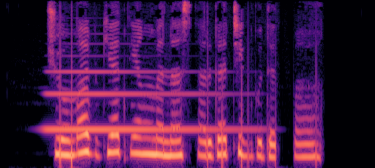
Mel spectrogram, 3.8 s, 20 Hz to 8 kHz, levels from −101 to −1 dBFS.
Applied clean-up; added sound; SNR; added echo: none; Wind instrument, woodwind instrument; 11 dB; none.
